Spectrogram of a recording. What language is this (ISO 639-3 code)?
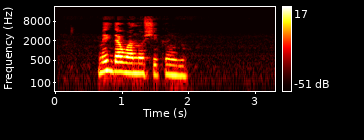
wes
